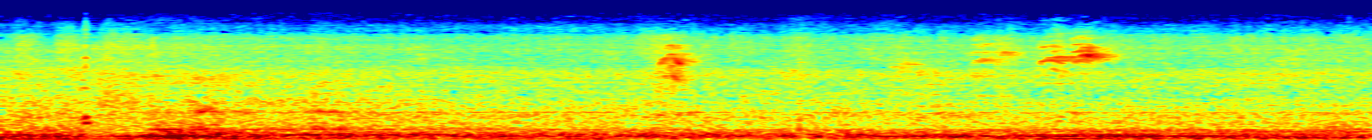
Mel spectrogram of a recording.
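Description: Steady low background rumble with a few short, high bird chirps, one about three seconds in and a small cluster around five seconds.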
